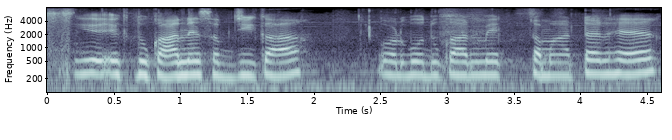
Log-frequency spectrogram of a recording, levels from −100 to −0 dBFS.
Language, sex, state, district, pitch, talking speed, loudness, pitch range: Hindi, female, Bihar, Katihar, 245 Hz, 155 wpm, -17 LUFS, 240-255 Hz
